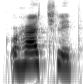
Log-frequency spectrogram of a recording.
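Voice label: "kuhach" locative, Archi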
